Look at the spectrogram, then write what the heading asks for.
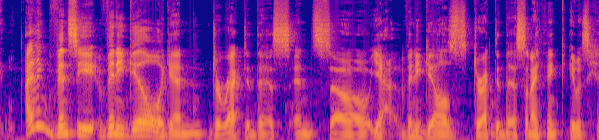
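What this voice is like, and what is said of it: Usual voice. Nothing is said of it.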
